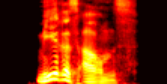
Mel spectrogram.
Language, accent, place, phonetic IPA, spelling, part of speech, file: German, Germany, Berlin, [ˈmeːʁəsˌʔaʁms], Meeresarms, noun, De-Meeresarms.ogg
- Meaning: genitive of Meeresarm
